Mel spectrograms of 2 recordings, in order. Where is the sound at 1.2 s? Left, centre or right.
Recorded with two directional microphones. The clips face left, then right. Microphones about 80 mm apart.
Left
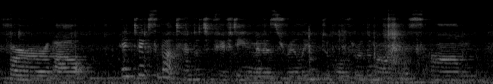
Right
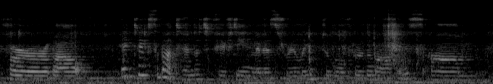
Right.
